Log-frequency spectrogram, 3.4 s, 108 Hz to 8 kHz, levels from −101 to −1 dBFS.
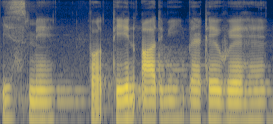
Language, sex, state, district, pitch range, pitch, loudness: Hindi, male, Uttar Pradesh, Saharanpur, 115-120 Hz, 120 Hz, -20 LUFS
